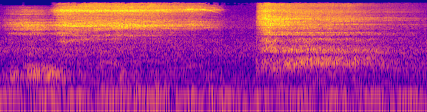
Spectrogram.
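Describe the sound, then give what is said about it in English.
A deep breath is taken during a guided breathing exercise. It sounds as two long, soft, hissing airflows separated by a brief pause, very quiet and alone. “Take a deep breath.”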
